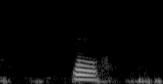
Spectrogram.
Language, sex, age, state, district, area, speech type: Santali, female, 18-30, Jharkhand, Seraikela Kharsawan, rural, conversation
